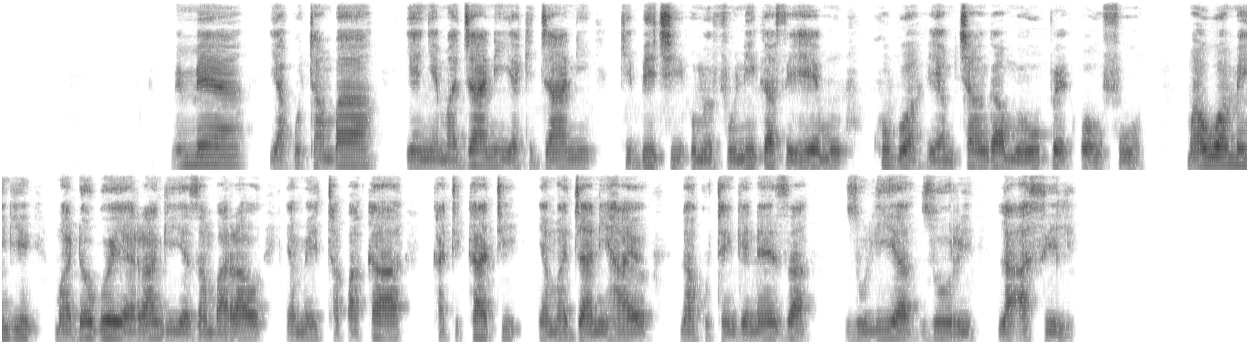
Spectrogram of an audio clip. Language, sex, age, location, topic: Swahili, male, 25-35, Mombasa, agriculture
